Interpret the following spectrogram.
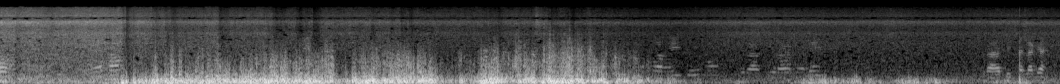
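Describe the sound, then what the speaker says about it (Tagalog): Strong typhoon wind from the southwest monsoon buffets the microphone in heavy, gusting roars that ease partway through, leaving a lighter rushing background with faint distant sounds. "Galing na dito yung hangin, habagat."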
